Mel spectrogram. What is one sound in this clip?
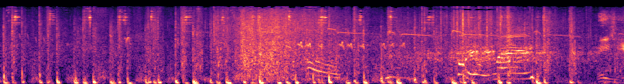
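A horse's hooves thud on wet, stony ground.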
